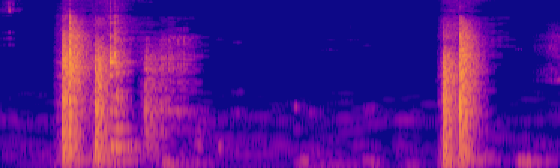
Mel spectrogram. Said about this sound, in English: Now, back to the show. Roll that dice,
